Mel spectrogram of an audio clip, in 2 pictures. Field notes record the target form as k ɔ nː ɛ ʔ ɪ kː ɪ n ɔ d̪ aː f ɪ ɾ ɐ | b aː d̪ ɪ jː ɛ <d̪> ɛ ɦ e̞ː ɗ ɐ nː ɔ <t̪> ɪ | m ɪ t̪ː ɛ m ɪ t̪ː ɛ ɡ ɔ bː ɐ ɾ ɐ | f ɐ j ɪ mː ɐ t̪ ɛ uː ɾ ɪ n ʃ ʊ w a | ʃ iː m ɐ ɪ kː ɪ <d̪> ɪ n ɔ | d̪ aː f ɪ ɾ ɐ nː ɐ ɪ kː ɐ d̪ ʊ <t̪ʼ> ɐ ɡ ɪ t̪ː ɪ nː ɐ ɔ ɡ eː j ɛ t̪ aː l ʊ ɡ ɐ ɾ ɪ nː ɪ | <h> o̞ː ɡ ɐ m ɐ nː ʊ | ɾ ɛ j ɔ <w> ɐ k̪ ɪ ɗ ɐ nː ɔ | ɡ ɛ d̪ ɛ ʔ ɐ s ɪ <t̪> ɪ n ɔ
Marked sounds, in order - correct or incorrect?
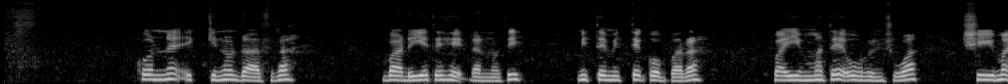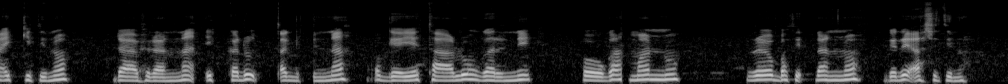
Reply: incorrect, correct, incorrect, correct, correct, incorrect, correct

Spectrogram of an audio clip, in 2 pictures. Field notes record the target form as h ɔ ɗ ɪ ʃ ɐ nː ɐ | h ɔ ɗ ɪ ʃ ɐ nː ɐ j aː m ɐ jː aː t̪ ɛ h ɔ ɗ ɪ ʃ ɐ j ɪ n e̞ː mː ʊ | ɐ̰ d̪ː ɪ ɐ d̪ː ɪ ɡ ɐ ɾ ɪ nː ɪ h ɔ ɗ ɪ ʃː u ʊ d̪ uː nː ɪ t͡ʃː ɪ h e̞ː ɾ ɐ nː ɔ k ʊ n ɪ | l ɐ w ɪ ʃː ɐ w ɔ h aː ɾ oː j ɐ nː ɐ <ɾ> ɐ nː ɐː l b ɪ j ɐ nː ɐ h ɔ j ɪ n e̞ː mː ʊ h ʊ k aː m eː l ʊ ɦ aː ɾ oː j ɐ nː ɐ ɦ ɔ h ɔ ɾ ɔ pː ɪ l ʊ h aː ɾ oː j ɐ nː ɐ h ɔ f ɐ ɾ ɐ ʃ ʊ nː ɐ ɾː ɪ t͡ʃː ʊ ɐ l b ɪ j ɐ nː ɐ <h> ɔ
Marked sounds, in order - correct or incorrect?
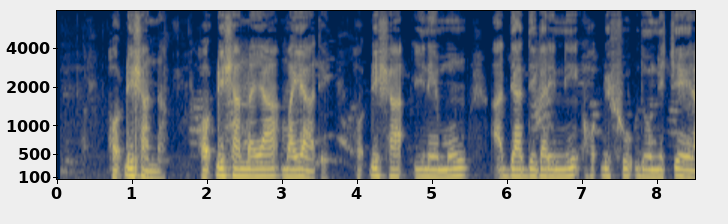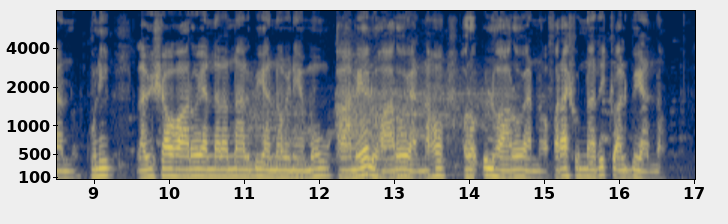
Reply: correct, correct

